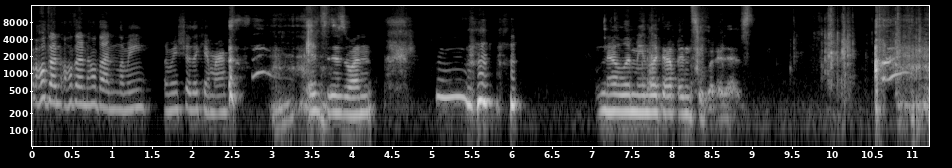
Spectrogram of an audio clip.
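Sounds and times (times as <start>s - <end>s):
speech: 0.1s - 6.2s, 7.1s - 9.1s
person chewing candy: 9.8s - 11.2s.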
